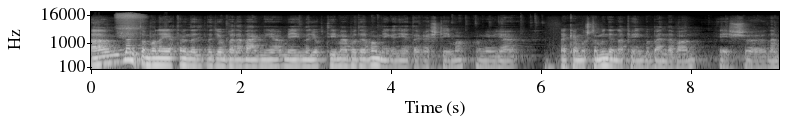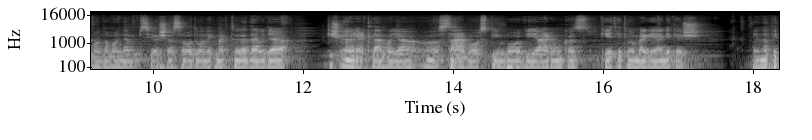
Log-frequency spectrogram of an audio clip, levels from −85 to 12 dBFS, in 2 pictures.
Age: 30-49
